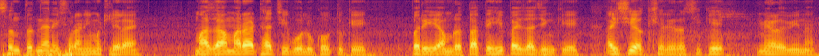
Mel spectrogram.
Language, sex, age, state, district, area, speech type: Marathi, male, 60+, Maharashtra, Osmanabad, rural, spontaneous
